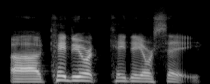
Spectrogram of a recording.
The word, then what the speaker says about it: Quai d'Orsay: You would be able to pronunciate it better than I. Quai d'Orsay Oh, cigar, which is very good.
